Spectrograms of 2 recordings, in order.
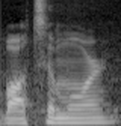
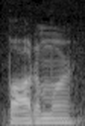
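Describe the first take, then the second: First: The t is said as a clear t. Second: The t is said as a d. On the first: The speaker calls it wrong. "not Baltimore" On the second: The speaker calls it right. "everything a T will replace with a D"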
